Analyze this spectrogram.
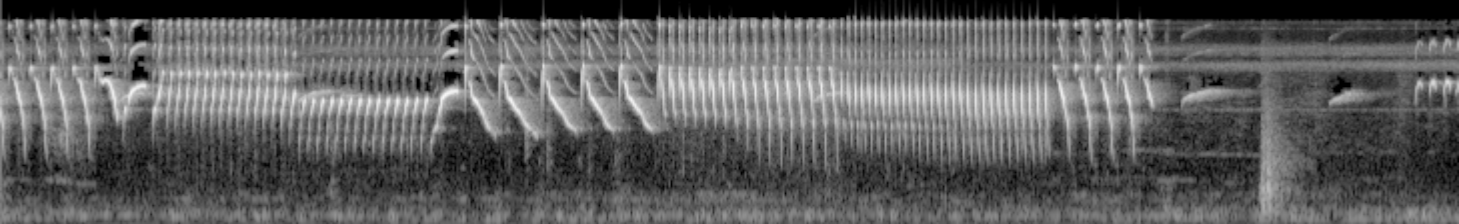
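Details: Singing canary as a training lure for canaries that have stopped singing: quick descending slurs, then long dense high rolling trills changing tempo several times, fading to near quiet with a few soft notes at the end.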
